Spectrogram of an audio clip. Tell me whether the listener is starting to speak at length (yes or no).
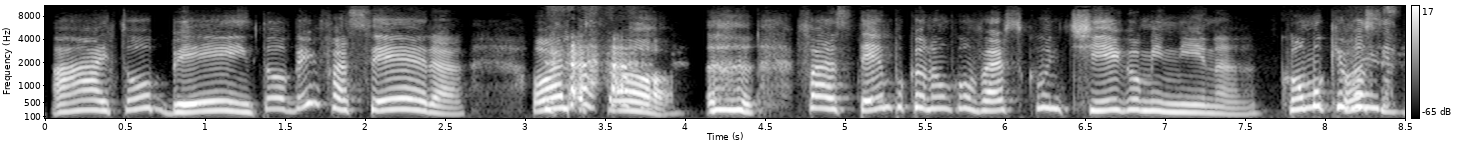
no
